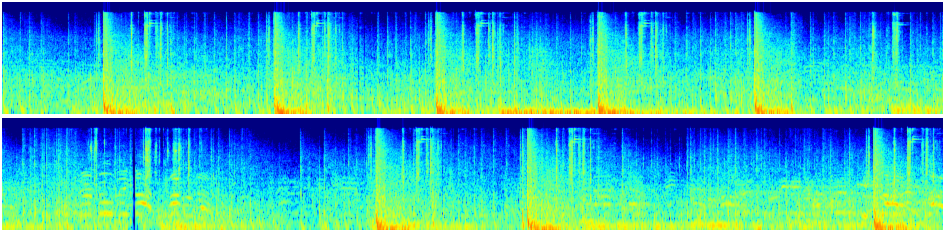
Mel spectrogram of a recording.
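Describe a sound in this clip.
Loud rifle shots ring out one at a time, with a booming echo.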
